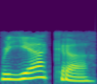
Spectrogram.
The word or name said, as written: Rieka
